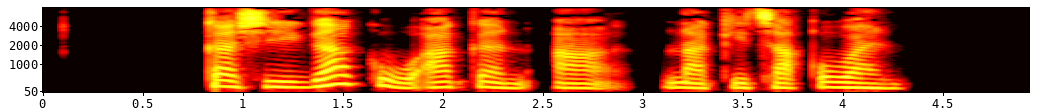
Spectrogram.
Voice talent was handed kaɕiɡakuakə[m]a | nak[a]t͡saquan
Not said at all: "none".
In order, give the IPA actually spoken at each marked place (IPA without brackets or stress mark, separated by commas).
n, i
